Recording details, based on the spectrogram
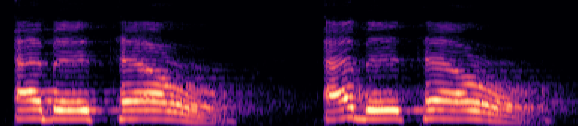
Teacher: А в конце дамма аннулируется, переходит сукун, и ра становится твердой.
